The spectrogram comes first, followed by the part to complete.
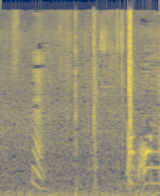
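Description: Plastic car glove box latch clicking as the lid is released and swings open, with a sharp click about one and a half seconds in after a couple of fainter ones, over a low steady hum.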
